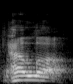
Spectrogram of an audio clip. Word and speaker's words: Helle: Oh, Helle, not Helle. We all thought it was Helle. Yep. Helle, the guy came in, told us, great guy. So just want to let you guys know that we're not mispronouncing it.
